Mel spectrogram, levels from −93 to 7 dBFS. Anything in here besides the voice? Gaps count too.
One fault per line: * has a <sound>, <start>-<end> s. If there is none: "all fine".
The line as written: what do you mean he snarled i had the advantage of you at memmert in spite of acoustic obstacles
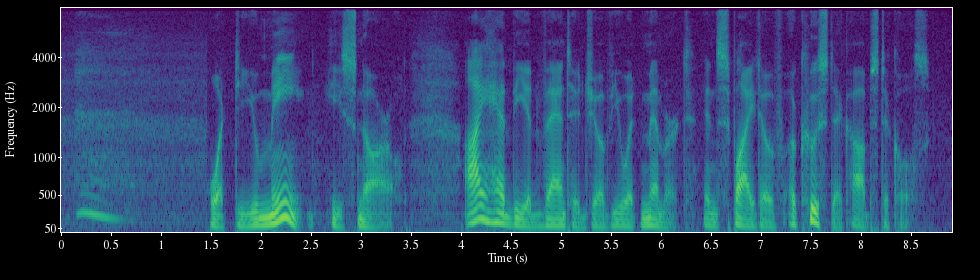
* has a sigh, 0.1-1.1 s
